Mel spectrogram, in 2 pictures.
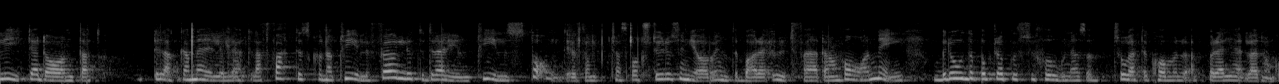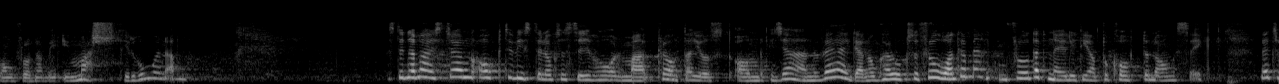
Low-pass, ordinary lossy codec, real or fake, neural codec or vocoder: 7.2 kHz; MP3, 48 kbps; fake; codec, 24 kHz, 0.9 kbps, WavTokenizer, medium speech release version 2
